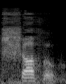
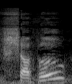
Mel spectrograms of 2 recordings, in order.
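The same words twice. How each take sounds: First: Shavu stressed on the opening sha; accent on first syllable. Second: Shavu stressed on the final vu; accent on last syllable. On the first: Teacher contrasting two verbs, shavu stressed on sha. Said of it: "if the accent were on the first syllable". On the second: Teacher contrasting two verbs, shavu stressed on vu. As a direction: hit the VU in shavu. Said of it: "It's on the last syllable". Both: Shown as a demonstration.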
